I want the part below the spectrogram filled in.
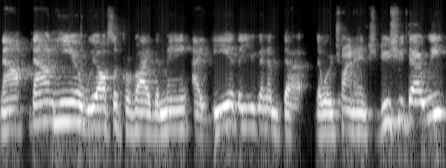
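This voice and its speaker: The delivery has a very fast pace. Its intonation is lively. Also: man. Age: 30s. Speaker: coding instructor. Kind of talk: online presentation.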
